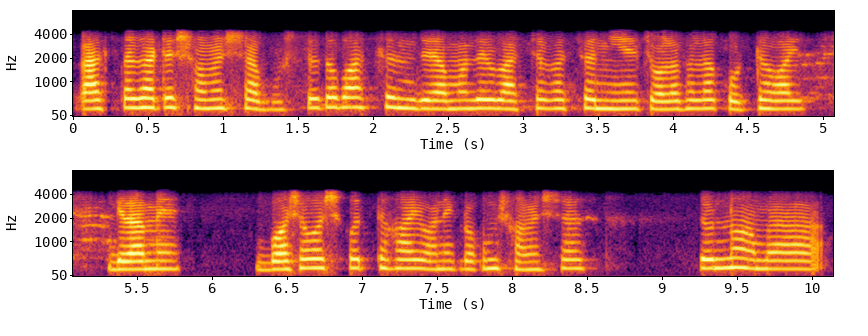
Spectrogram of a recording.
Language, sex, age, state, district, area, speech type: Bengali, female, 30-45, West Bengal, Darjeeling, urban, conversation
